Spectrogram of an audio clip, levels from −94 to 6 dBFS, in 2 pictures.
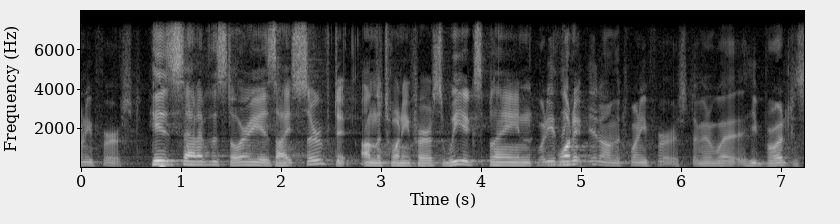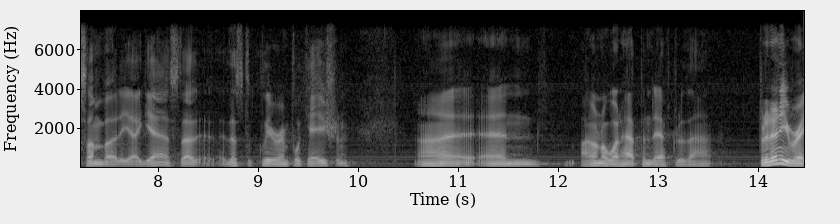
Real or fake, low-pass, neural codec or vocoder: real; 7.2 kHz; none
